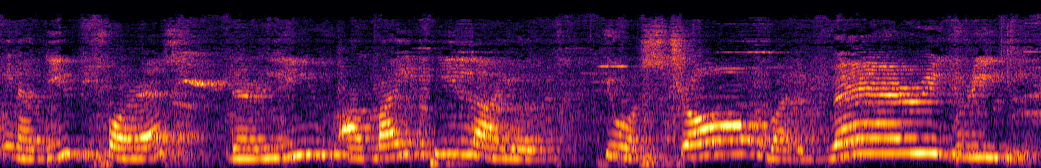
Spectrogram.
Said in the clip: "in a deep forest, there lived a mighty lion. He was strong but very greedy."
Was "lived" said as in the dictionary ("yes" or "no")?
no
